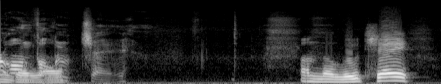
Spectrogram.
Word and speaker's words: Luce: On the Luce? It's spelled like loose but with a C, so I'm going to pronounce it like it's Latin.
